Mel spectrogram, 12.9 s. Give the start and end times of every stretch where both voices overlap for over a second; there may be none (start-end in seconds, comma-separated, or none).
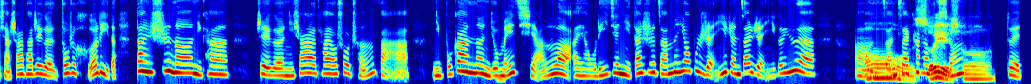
10.8-12.1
